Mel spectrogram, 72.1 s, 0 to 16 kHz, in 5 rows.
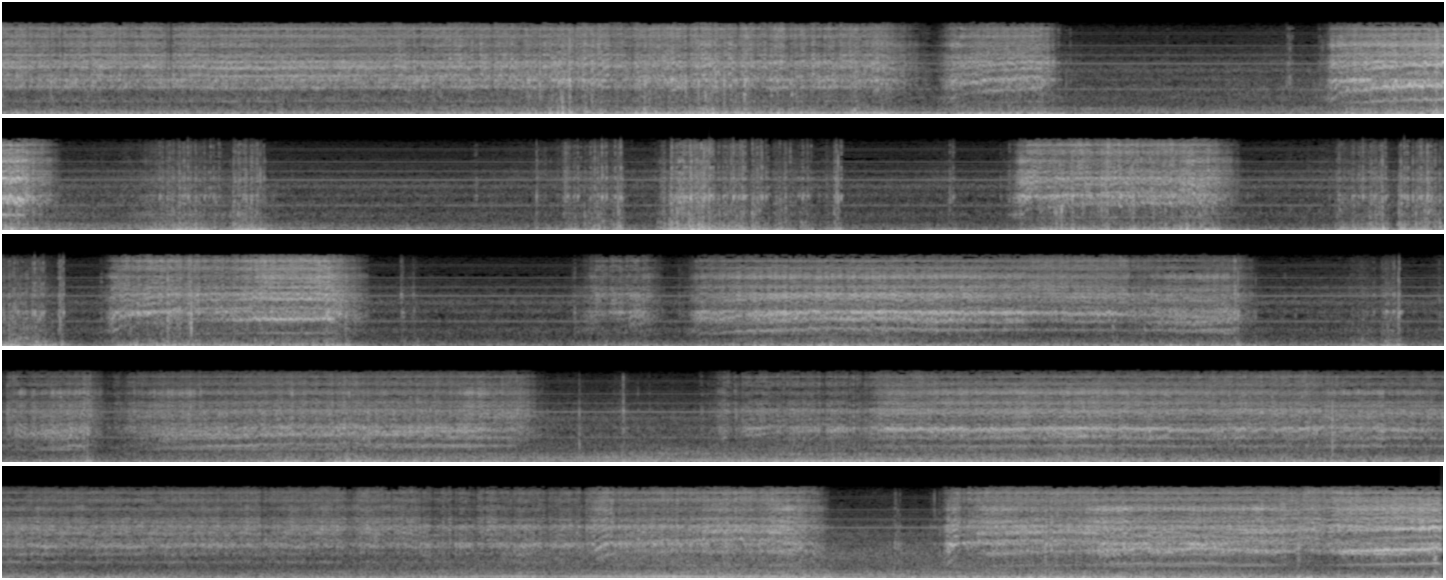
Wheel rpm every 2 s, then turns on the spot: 120, 110, 120, 110, 70, 10, 40, 40, 10, 0, 10, 0, 80, 30, 30, 100, 20, 30, 60, 70, 40, 20, 50, 70, 20, 50, 70, 70, 70, 70, 70, 80, 90, 50, 110, 110.
14-16 20-22 26-28 48-50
